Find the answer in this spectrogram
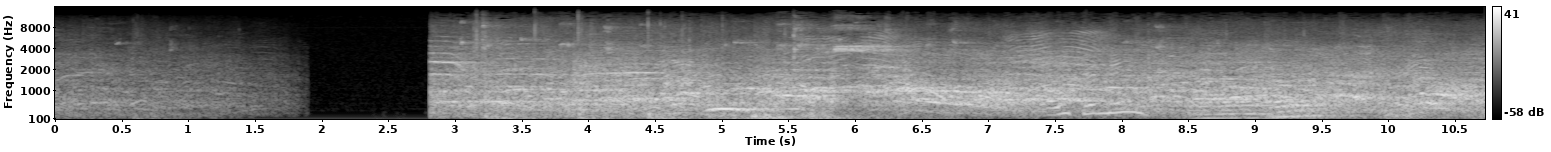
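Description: Basketball game sound in a gym: a ball bouncing on the hardwood court amid crowd and player voices. The sound fades out and drops away entirely for about a second, two seconds in, then comes back.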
